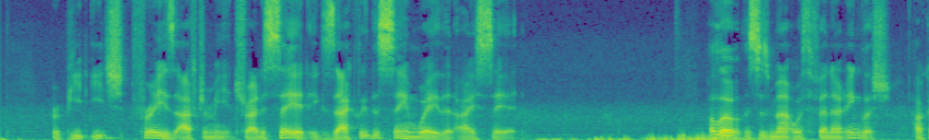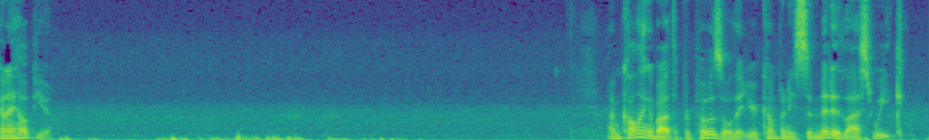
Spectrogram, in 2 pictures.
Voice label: Phone Shadowing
